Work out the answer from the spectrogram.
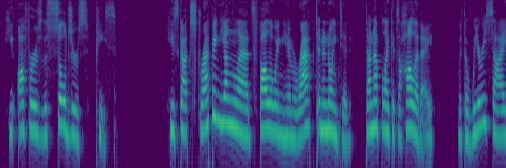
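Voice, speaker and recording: A woman narrating an audiobook in the first person as a vengeful young rebel, bitter and contemptuous. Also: mid-range voice.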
